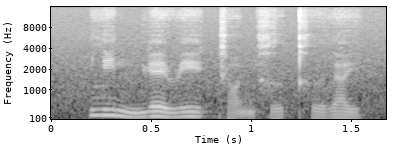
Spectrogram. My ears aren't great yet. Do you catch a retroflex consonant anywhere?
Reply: yes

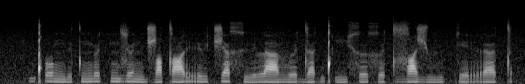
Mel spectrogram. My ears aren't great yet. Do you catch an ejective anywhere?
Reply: yes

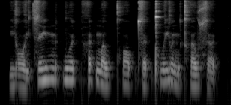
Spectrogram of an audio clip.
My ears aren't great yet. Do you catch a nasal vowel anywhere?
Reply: no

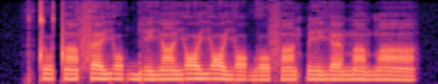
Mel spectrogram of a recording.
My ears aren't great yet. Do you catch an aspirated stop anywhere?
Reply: no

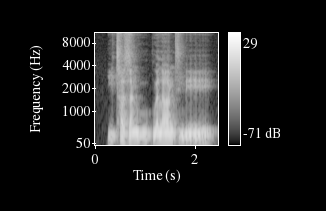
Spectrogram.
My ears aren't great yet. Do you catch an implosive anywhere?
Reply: no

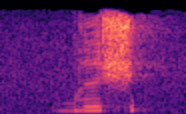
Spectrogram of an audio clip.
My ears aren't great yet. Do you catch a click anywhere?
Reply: no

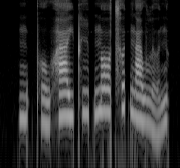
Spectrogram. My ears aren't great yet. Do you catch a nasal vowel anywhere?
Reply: no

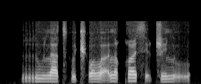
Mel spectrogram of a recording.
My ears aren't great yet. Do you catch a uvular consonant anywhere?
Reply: yes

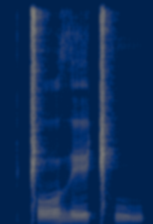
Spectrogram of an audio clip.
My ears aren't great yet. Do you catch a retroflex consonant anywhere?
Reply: no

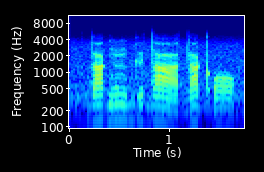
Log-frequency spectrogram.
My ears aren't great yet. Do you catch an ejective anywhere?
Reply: yes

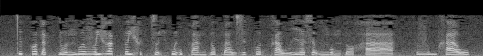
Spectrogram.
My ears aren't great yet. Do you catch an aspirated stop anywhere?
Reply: no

